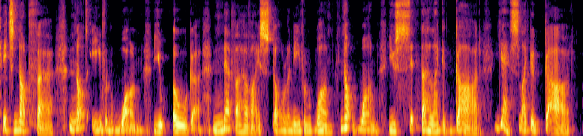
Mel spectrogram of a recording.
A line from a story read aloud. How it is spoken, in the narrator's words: screamed at him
